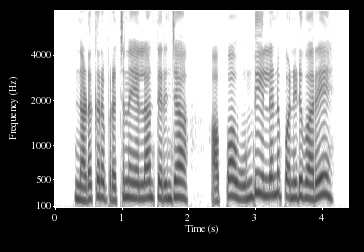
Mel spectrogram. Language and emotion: Tamil, fearful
